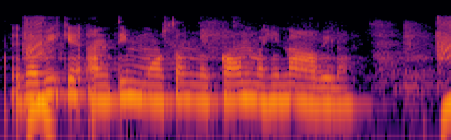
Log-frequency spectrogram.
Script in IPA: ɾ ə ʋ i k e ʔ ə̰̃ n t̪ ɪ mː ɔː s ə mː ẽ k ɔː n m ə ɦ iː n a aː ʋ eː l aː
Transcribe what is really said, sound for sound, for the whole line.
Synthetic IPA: ɾ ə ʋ i k e ʔ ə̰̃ n t̪ ɪ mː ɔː s ə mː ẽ k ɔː n m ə ɦ iː n a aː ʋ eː l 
